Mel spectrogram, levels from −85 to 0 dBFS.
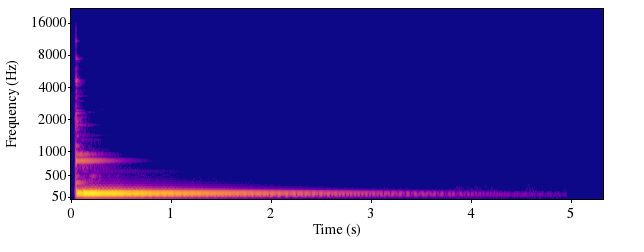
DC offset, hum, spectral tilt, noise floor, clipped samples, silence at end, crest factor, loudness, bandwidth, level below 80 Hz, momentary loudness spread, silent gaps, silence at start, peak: under 0.1%; none; -11 dB/octave; -69 dBFS; under 0.1%; 3.25 s; 16 dB; -14 LUFS; 4.6 kHz; -66 dBFS; 26 LU; none; 0.05 s; -2 dBFS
